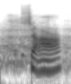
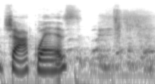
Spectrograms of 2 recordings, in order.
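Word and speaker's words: Jacques: to find a reason to talk about French pronunciations like have you ever heard the song FR Jaca Jack not jacz so so don't do it when you're it's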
